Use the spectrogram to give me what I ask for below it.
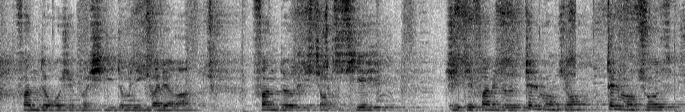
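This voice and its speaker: With music in the background and audible room echo, a man speaks in a high pitch at a moderate pace, his intonation monotone and flat, his loudness very even, and his speech broken by long, frequent pauses. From France, Paris suburbs (La Courneuve). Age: 60s. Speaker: martial arts coach. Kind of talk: casual vlog talk. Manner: halting.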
